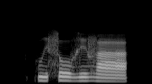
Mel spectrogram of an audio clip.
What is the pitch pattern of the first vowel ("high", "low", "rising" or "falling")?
low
